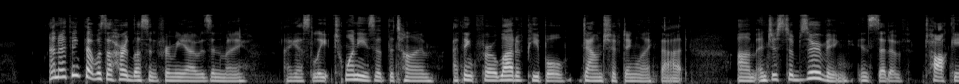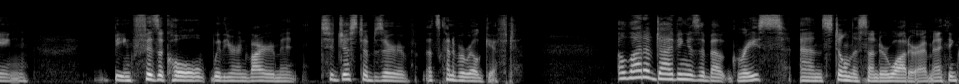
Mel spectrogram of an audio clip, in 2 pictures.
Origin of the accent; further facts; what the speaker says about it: Samish Island, Washington, United States; Well, I grew up on Samish Island, north of Seattle, and had always sort of run up and down the beach, you know, on the sort of surf logs and the mud flats.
